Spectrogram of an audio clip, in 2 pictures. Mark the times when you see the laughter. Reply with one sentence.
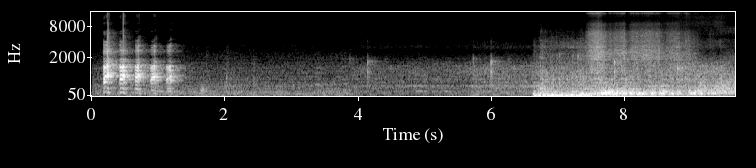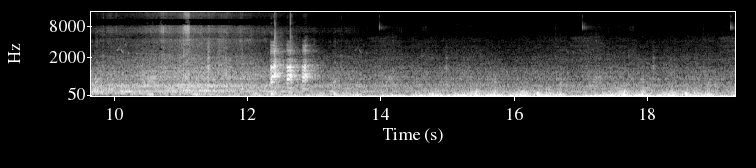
The laughter can be heard from 0.1 to 1.7 s and from 12.3 to 12.9 s.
